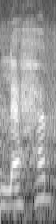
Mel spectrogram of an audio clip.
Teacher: کھینچیے گا، لہب، یہاں پر بھی قلقلہ کبریٰ ہو رہا ہے، با ساکن کر دیں گے تو قلقلہ کبریٰ ہو رہا ہے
